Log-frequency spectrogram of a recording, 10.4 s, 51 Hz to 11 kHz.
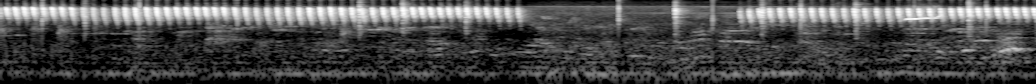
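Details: Hill prinia in the 'AK47 gunfire' style, used as white-rumped shama training audio, fires off a long, fast, high rattle, falls silent for about two seconds amid a few clicks, then starts the rapid trill again.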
